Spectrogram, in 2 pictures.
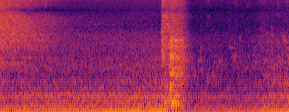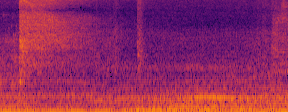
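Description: Railcar toilet flushing: a hissing rinse spray into the stainless-steel bowl starts suddenly and fades, a short loud rush follows about two and a half seconds in, and a second spray starts about halfway through. A steady low rumble from the railcar runs underneath.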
